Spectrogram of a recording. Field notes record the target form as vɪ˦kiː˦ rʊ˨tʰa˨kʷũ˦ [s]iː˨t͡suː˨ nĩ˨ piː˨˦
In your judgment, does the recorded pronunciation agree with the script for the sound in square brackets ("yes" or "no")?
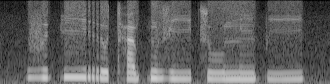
no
